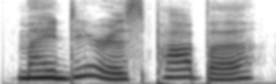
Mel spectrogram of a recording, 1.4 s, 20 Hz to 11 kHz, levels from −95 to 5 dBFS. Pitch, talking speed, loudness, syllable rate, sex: 265 Hz, 130 wpm, -15 LUFS, 5.1 syllables/s, female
